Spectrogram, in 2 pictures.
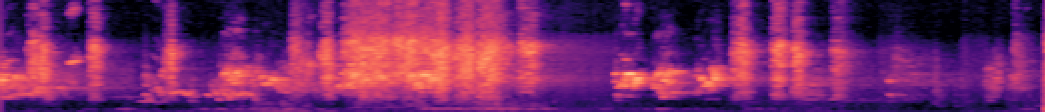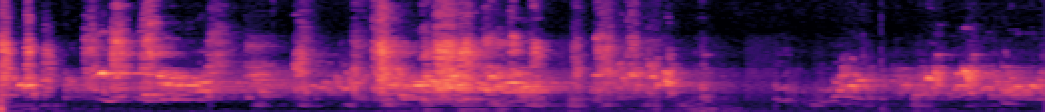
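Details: Budgerigars chirping while feeding and exchanging food; dense warbling chatter of high scratchy notes, loudest in the first three seconds, then broken bursts of twittering with brief quiet gaps.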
